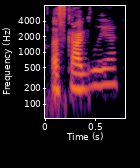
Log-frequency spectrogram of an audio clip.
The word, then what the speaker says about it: Buscaglia: Buscaglia.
